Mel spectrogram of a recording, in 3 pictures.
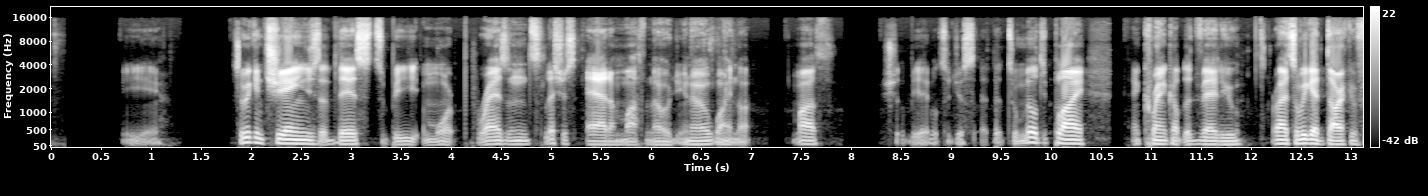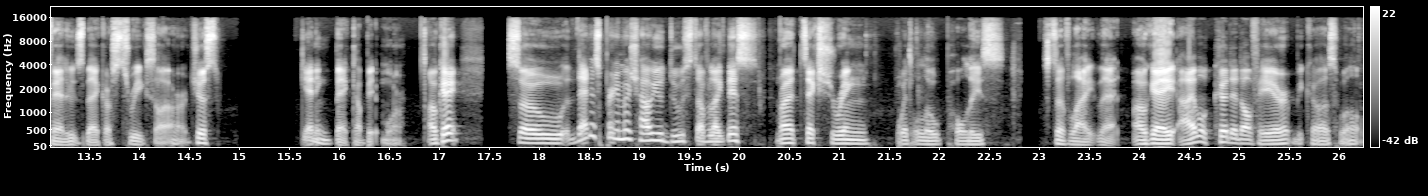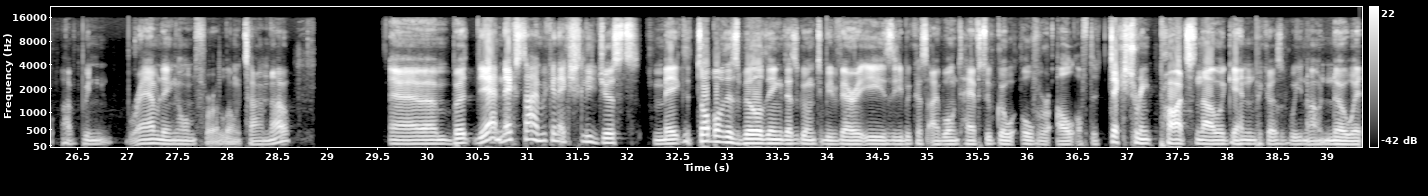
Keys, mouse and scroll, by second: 0.4 ctrl+z, 1.5-2.6 drag, 3.1-4.4 drag, 5.0 click, 5.6 middle click, 6.1 shift+a, 8.6-9.9 drag, 10.9-13.1 drag, 18.6-20.4 drag, 21.1 click, 26.5 shift+middle click, 27.4 s, 29.0 g, 30.8 s, 32.5 shift+middle click, 35.9 shift+middle click.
